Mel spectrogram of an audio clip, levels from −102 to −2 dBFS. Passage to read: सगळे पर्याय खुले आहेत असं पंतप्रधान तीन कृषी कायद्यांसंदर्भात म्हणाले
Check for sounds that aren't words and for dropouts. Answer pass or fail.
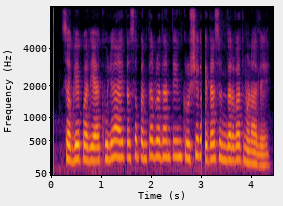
fail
